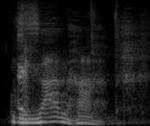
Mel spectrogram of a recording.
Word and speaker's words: zanja: Zanja. Una qué? Zanja. Una zanja. Zanzibar? Like... Careful, you don't fall in the Zanzibar. La Zanja. Zanja. Oh, la zanja. La zanja. Sí, Ditch. ten cuidado con la zanja.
